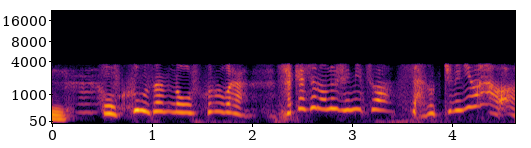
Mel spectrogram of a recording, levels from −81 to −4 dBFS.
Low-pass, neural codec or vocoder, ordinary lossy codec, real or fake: 3.6 kHz; codec, 16 kHz in and 24 kHz out, 0.4 kbps, LongCat-Audio-Codec, four codebook decoder; none; fake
